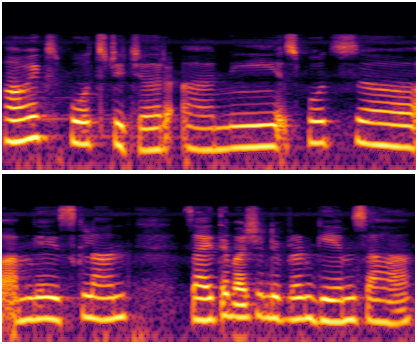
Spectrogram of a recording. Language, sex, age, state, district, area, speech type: Goan Konkani, female, 30-45, Goa, Salcete, rural, spontaneous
